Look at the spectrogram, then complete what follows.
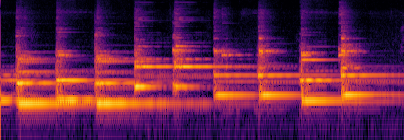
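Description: Bonang kettle gongs of a gamelan played in the simultaneous-striking technique, several bronze kettles hit at once on each stroke so that each beat rings with several pitches together. The strokes come steadily, a little under two a second, and the last one rings out and fades near the end.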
